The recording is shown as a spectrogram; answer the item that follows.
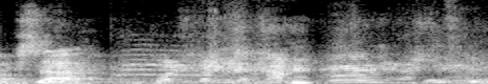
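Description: A man's voice through a handheld microphone, in short calls that glide up and down in pitch, higher than ordinary talk.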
